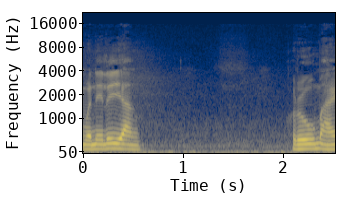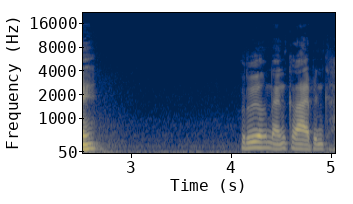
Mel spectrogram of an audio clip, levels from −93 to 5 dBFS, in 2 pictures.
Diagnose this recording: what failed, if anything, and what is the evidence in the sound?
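Zipper noise from an unsmoothed gain stage at the buffer level. Between 2.50 and 3.01 s the level falls roughly 20 dB in 2 dB jumps, about twenty a second. Each jump leaves a small tick, so the fade zips instead of gliding.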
